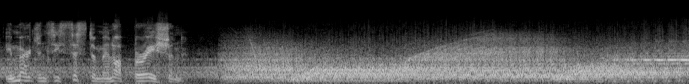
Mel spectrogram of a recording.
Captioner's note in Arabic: هدير محركات الصواريخ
